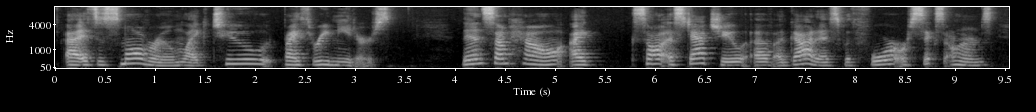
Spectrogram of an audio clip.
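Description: A woman reads stories aloud as the host of a show. She has a middle-pitched voice and keeps the delivery casual and chatty, like someone sharing submissions with a friend.

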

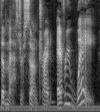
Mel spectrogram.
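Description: A man's voice: mid-range voice, wildly swooping pitch, normal speed, background noise. A man narrating a storybook tale in a playful, theatrical way, with music behind him.

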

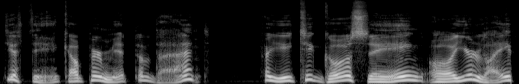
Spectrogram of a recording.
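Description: A man's voice: a little high, warm tone, no room sound, clean studio sound, heavily acted. A man voicing a hearty, scoffing big Irish doctor with a blunt, teasing manner in a storybook reading. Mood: scoffing, insistent.

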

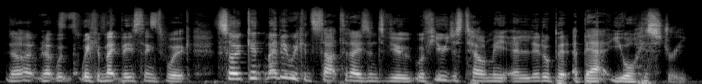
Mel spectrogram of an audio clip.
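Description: A man's voice: fairly high pitch, animated, fairly quick. A man hosting a podcast, talking in an upbeat, informal way and calling his listeners team. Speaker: podcast host. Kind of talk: casual podcast interview.

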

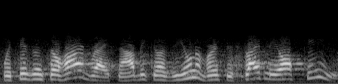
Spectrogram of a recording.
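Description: An actress playing a patient, wisecracking wife, dry and gently teasing, in a 1940s radio comedy. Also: female voice, on the high side, expressive, brisk, narrow, tinny audio, close to an everyday voice. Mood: dry, amused. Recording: thin, noisy 1940s radio broadcast.

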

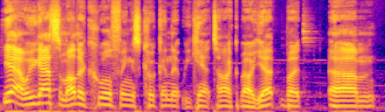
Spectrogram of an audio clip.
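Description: A man's voice: on the high side, fairly quick, soft background music. A man co-hosting a podcast in casual chat, a little congested from a cold, talking loosely with many fillers. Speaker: podcast co-host.

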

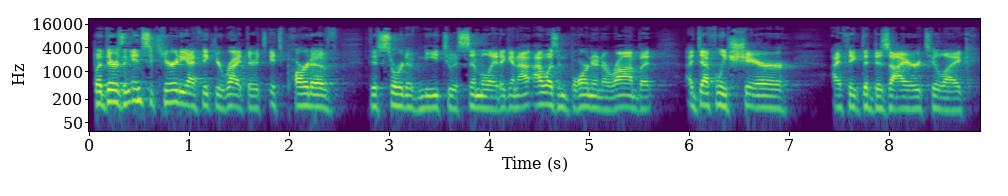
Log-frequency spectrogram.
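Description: Measured, reflective male interviewer. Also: medium pitch, bright, forceful tone. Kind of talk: thoughtful interview questions.

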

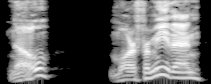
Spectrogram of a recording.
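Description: A man voicing a boisterous, hairy male healer who drinks and laughs loudly and teases everyone. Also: huge pitch swings, slow, creaky, dry recording, studio quality, full character voice. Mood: sly, teasing. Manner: booming laughter, loud and teasing. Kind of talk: audiobook character voice.

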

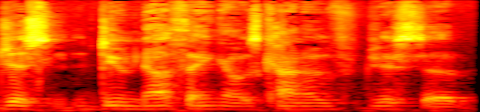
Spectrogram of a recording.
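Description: An American man in his twenties chatting casually as a podcast guest, in a halting, rambling, slangy way. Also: fairly low pitch, flat delivery, sharp tone. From United States, California. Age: 20s. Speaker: podcast guest, amateur fighter. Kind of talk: casual chat.

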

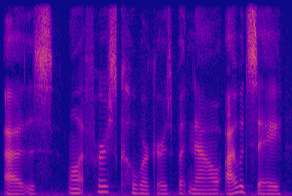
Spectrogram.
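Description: A woman's voice: deep voice, unhurried, darkish tone, a little hiss or hum. A woman in her twenties hosting a podcast, chatting casually and giggling often with lots of filler words. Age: 20s. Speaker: podcast host. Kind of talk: casual chat.

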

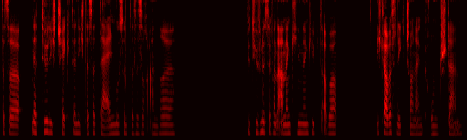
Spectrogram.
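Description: Gravelly low-voiced mom. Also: female voice. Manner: lively, quick, chatty. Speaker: podcast co-host, mother. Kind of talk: casual parenting chat.

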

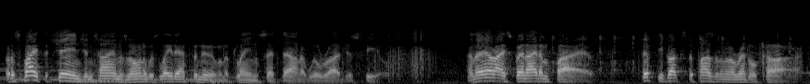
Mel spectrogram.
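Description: An actor playing a brisk, tough, insistent investigator in a 1960s radio drama, clipped and urgent in dialogue and narration. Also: male voice, mid-range voice, sing-song, lightly acted. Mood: terse narration. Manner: clipped, urgent, hard-boiled. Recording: dull, noisy old radio recording.

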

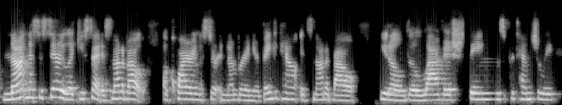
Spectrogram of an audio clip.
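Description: A woman's voice: medium pitch, husky, poor audio. A woman from Uganda, raised in the US, speaking as an upbeat, motivational guest on a casual podcast interview, often laughing. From Uganda, raised in Las Vegas. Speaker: guest entrepreneur.

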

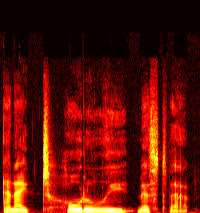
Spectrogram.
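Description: A woman's voice: mid-range voice, completely flat delivery, measured pace, no echo, studio quality. An American woman in her forties from New Jersey, hosting a self-help podcast in an earnest, confiding, chatty way from a bedroom. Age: 40s. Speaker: podcast host. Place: childhood bedroom.

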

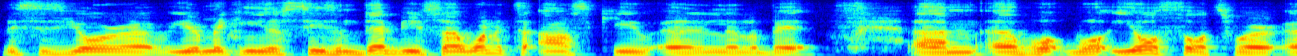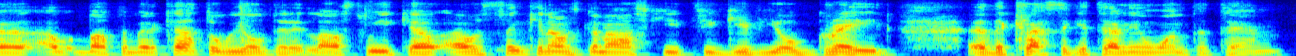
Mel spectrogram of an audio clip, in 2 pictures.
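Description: A man's voice: medium pitch, steady tone, fairly quick, darkish tone, highs cut off. A man hosting a casual podcast, friendly and laughing often. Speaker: podcast host.

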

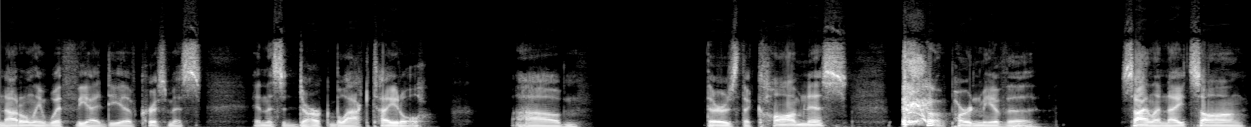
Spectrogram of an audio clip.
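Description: A man with a very deep voice, rough and raspy from a cold, talks through a film discussion in a loose, rambling way. The sound is dry and a little muffled, with no room around it. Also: no room sound. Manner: rambling, many ums and restarts. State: raspy from being sick. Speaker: podcast co-host.

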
